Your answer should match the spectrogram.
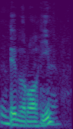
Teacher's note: وإذ بوأنا لإبراهيم عندي قلقلة في الباء إبرا إبرا ما أقولش إبراهيم ما ينفعش ولا أقول إبراهيم ما جبتش قلقلة خالص تمام. والقلقلة هنا في أدنى مراتبها يعني ضعيفة مش محتاج إن أنا أبالغ فيها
